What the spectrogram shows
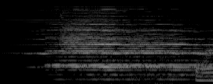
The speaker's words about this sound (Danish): Det lyder som om, der er sådan en kugle, der triller.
